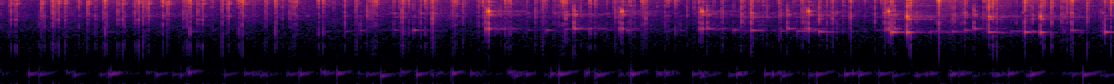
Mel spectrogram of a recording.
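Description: A teardrop-shaped glass vase filled with clear water beads is held in the hands, shaken and tapped with long acrylic nails. The beads rattle inside in a quiet, continuous, uneven patter of short, bright clicks and ticks.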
